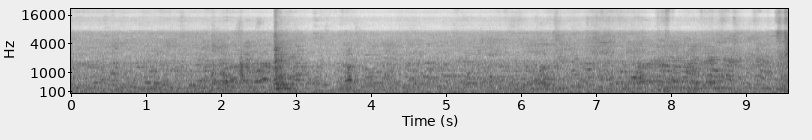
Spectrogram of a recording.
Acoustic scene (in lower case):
restaurant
